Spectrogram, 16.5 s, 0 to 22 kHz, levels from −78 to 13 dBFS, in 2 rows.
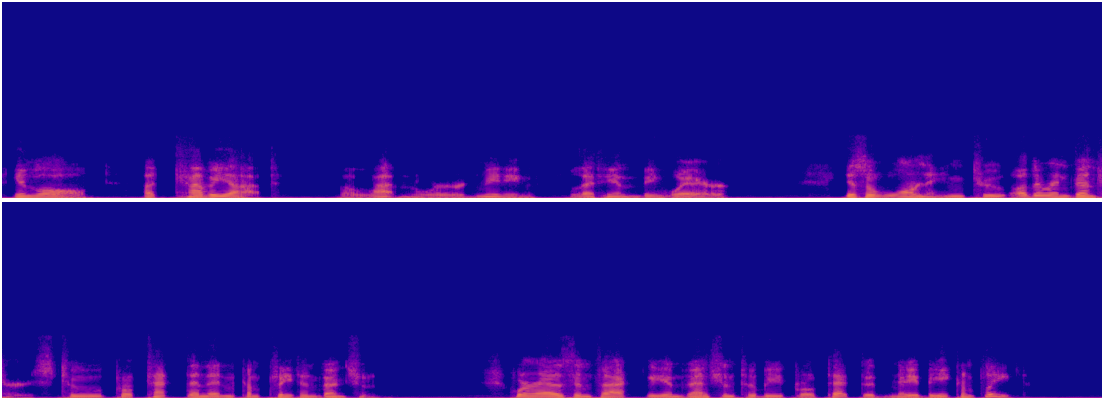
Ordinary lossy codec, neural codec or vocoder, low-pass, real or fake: Opus, 32 kbps; codec, 32 kHz, 1.9 kbps, SNAC; 7.2 kHz; fake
